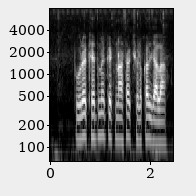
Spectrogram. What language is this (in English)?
Bhojpuri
